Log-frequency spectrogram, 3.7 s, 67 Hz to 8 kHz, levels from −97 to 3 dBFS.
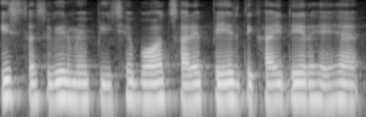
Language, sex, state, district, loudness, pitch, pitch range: Hindi, male, Assam, Kamrup Metropolitan, -15 LUFS, 135 Hz, 130-140 Hz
